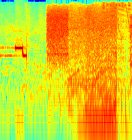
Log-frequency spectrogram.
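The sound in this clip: An incoming e-mail notification effect: a brief pair of electronic beeps, then a longer, bright, hissy whoosh with a low rumble underneath.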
